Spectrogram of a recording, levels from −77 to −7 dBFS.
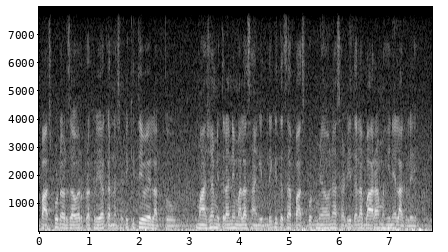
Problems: constant background noise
